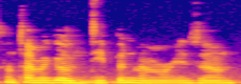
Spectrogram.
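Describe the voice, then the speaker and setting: A woman reacting to a video game in casual, slangy chat, playful and quick to exclaim. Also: lowish voice, flat delivery, muffled recording, background noise. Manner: slangy, playful, exclamatory, sing-song asides.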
